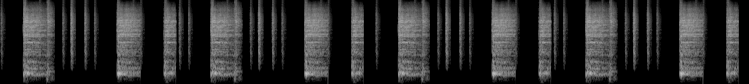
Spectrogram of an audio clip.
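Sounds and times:
house music hi-hat loop: 0.0 - 7.4.

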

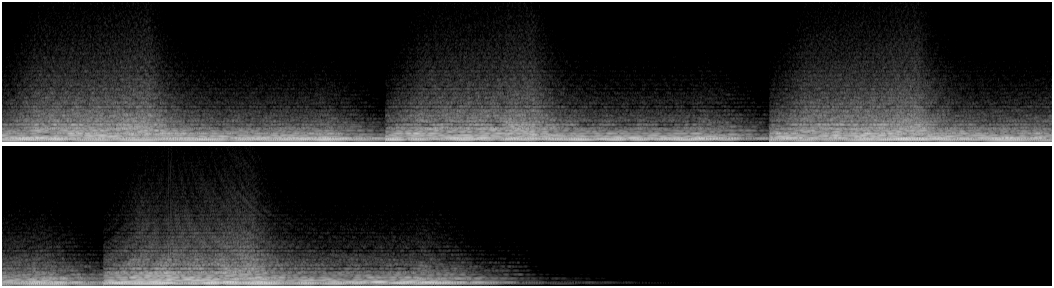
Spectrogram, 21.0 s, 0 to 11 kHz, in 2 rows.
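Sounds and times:
synth pad melody loop in A sharp minor: 0.0 - 15.6.

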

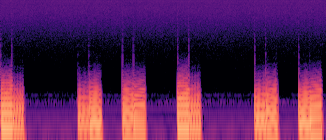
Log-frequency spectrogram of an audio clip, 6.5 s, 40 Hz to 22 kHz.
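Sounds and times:
bass melody loop in C minor at 136 BPM: 0.0 - 0.5, 1.6 - 2.9, 3.6 - 4.0, 5.1 - 6.5.

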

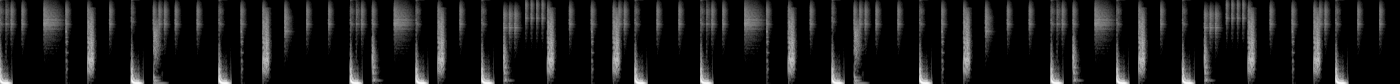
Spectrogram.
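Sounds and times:
drum loop: 0.0 - 13.9.

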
